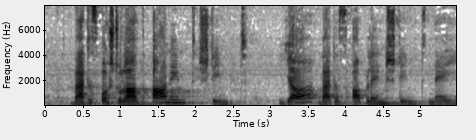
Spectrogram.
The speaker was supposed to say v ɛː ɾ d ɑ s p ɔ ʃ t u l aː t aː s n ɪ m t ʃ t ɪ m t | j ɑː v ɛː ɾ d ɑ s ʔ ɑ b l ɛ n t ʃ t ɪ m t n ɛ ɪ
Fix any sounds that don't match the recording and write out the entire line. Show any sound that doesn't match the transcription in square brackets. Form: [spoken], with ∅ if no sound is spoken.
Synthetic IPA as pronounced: v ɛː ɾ d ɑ s p ɔ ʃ t u l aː t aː [∅] n ɪ m t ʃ t ɪ m t | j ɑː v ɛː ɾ d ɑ s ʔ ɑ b l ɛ n t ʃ t ɪ m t n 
